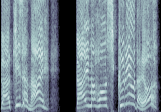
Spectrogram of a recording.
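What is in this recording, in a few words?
voice, Japanese; Cleo; kingsraid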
